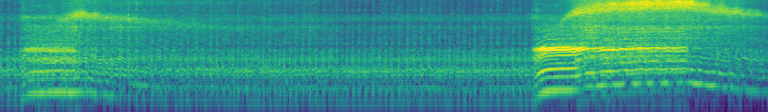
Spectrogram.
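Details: Echo string trimmer after turning the carb fuel adjustment screw half a turn counterclockwise (it had bogged and died on quick throttle): idles steadily, then picks up cleanly to a smooth full-throttle scream with no bogging; the two-stroke is running right.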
